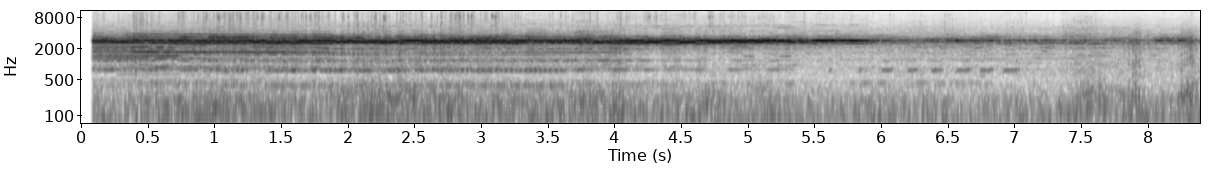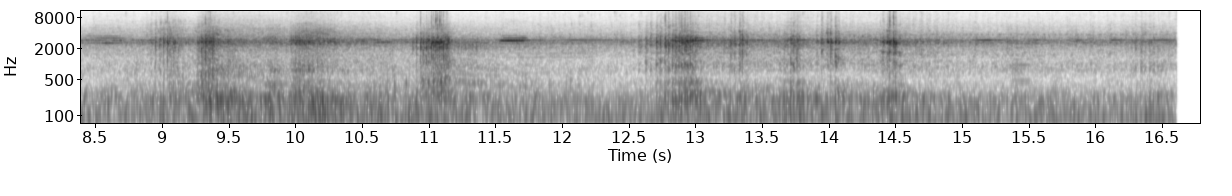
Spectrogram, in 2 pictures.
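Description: A mass of motorcycles running together with a low engine rumble. For the first six seconds many horns sound together as a steady chord, then the level drops and there are several short, sharp horn toots.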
